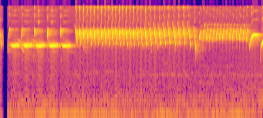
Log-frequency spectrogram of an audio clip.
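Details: Canary in full song with a long rolling trill, used as a tutor for young canaries: a steady high whistle with soft pulses, then a fast buzzy roll of rapid repeated notes, shifting pitch in tours, ending in sharp rising chips.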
